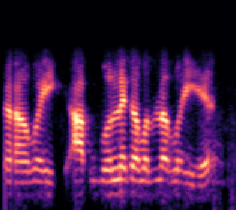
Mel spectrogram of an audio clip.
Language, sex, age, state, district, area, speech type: Urdu, male, 45-60, Telangana, Hyderabad, urban, conversation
